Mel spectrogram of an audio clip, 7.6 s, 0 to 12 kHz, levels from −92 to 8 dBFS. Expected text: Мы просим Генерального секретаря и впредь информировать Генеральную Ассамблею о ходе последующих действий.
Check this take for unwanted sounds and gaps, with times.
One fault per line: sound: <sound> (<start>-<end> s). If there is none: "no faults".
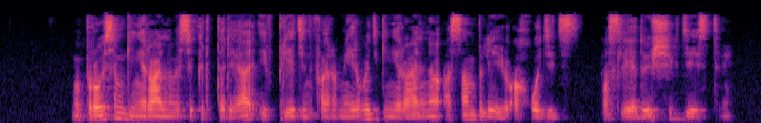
no faults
